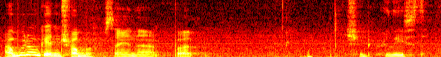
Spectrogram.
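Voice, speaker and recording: A man's voice: mid-range voice, wildly swooping pitch, quick pace, vocal fry, slight background noise. A man co-hosting a casual electronics project show, joking and laughing as he demonstrates hardware. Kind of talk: casual live show chat.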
